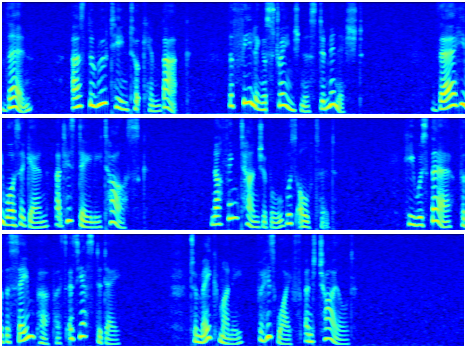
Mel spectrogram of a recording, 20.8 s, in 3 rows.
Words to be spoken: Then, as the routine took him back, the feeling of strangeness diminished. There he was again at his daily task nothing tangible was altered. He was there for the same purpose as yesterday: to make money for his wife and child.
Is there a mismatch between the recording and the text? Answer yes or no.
yes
